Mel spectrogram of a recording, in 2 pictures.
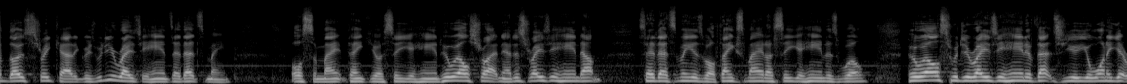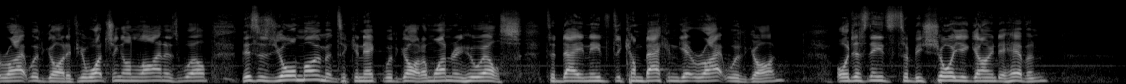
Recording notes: Recorded during our 9am service on Sunday, the 21st of May 2023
